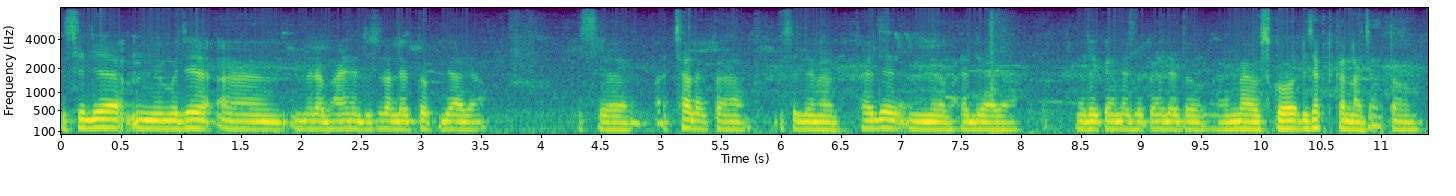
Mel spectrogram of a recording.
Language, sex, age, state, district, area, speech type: Urdu, male, 18-30, Bihar, Saharsa, rural, spontaneous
